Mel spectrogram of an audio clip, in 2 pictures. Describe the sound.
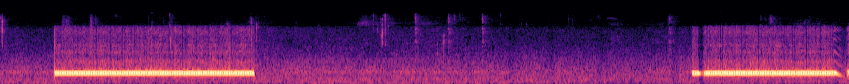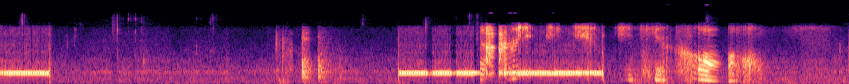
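Telephone ringing tone with three steady buzzing bursts of about two seconds each, separated by silent gaps. Voices and clattering sounds come in around the final ring and continue after it.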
